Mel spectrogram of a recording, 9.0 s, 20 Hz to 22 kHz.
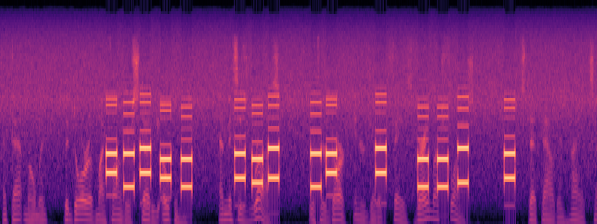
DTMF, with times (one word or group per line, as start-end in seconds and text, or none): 1.6-2.9 02#71
3.5-4.2 849
4.7-5.1 20
5.6-5.8 #
6.3-7.0 116
7.6-7.7 8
